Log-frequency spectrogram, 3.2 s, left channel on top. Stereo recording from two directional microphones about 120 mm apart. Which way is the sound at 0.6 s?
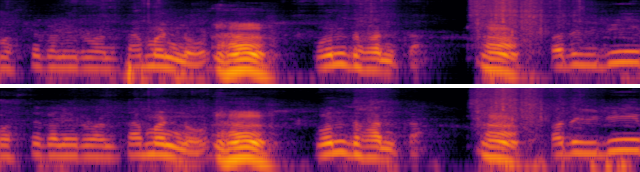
25° right (ahead or behind).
